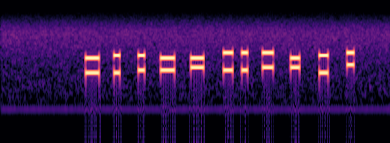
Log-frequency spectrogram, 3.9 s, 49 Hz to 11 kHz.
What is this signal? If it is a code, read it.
DTMF, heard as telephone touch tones, dialled by hand, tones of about 100 ms. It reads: 1254766972#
